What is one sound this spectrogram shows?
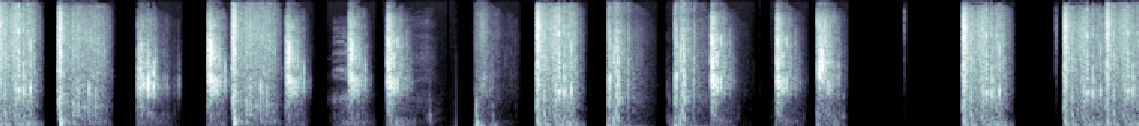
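Dirt crunches in short bursts as blocks are dug out.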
